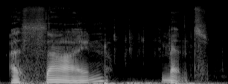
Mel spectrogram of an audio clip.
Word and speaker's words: assignment: for you guys but assignment has a silent G so I'm gonna say a sign meant okay this one's correct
